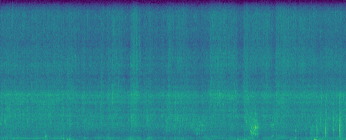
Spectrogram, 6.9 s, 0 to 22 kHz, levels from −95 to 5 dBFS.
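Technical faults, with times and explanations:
No technical faults heard anywhere in the recording.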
